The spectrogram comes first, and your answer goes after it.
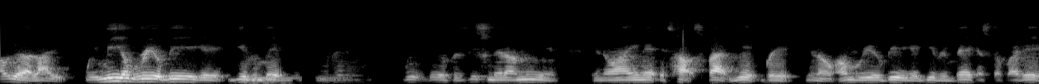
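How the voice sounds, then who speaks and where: A man with an American accent at medium pitch, a moderate pace, ordinary pitch variation and big swings in loudness. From US South, Columbus, Georgia. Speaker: rapper and promoter. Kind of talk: casual interview.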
